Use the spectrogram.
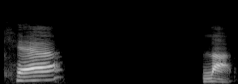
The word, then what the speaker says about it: খেলা: কিন্তু যখন তুমি বাস্তবে উচ্চারণ করছো। দেখতো উচ্চারণ এরকম করছো কিনা। খে লা খেলা। তাই বলে আবার খালা উচ্চারণ করো না কিন্তু খেলা তাহলে আমি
